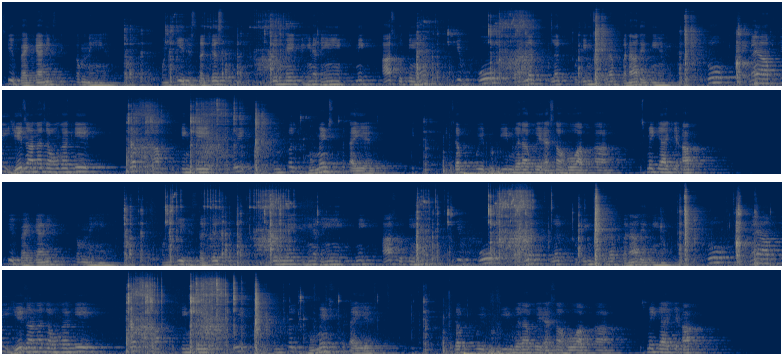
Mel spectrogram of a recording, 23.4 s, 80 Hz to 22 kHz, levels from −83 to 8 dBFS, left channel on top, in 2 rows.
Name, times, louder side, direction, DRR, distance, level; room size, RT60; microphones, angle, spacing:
voice 1, 0.1-0.8 1.1-1.6 2.4-3.3 4.0-5.4 5.7-6.4 6.8-7.4 7.8-10.0 10.6-10.8 11.2-13.0 13.6-14.1 14.4-14.8 15.2-15.3 15.8-17.3 18.3-20.8 21.3-22.0, left 1 dB, 50° left, 3 dB, 3.0 m, -39 dB
Bicycle, 1.3-20.2, right 6 dB, 60° right, 1.2 m, -38 dB
20.5 x 17.0 x 7.8 m, 1.0 s
head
